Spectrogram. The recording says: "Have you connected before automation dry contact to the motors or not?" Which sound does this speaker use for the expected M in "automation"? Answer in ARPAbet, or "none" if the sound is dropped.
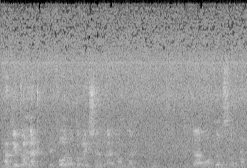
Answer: M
